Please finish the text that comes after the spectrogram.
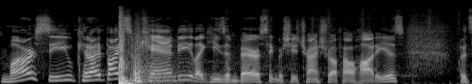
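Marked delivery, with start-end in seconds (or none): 0.0-1.9 put-on childish Jefferson. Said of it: "And Jefferson's, you know, like".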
